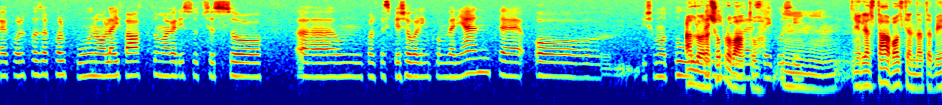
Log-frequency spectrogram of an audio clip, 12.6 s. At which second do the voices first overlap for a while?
9.1 s

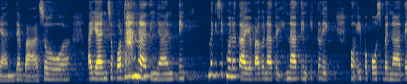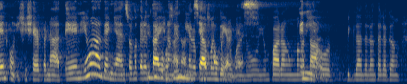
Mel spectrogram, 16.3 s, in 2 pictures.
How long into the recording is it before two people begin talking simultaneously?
11.1 s

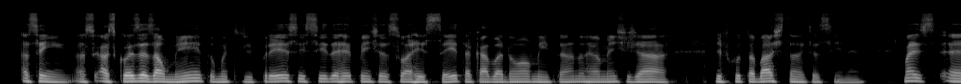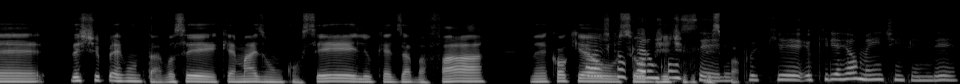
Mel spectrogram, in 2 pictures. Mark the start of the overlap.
15.5 s

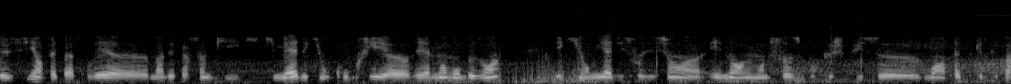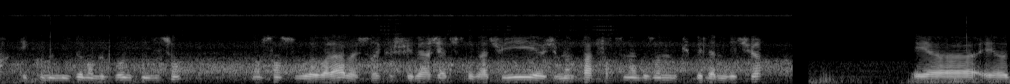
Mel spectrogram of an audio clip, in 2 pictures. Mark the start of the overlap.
none

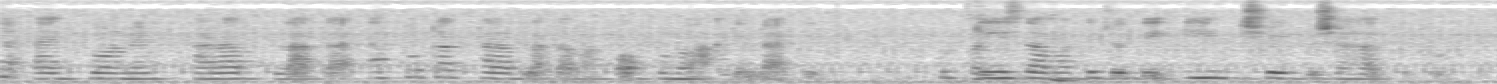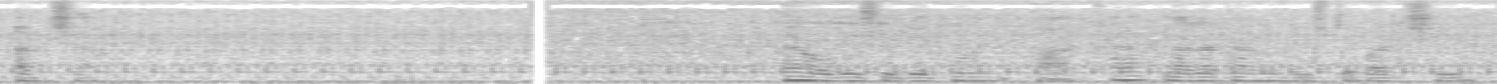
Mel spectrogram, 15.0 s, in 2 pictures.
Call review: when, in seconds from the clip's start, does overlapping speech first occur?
none

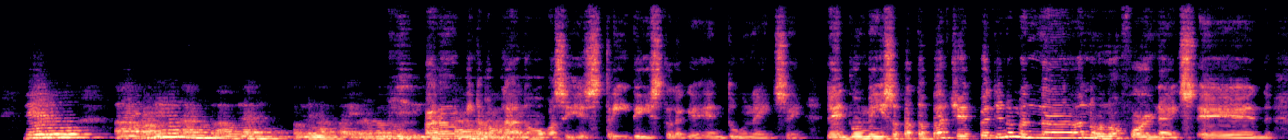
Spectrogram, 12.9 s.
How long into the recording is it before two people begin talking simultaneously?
3.9 s

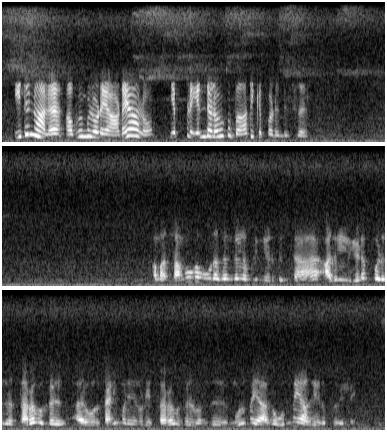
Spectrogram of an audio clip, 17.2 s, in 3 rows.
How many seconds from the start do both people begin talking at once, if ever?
none

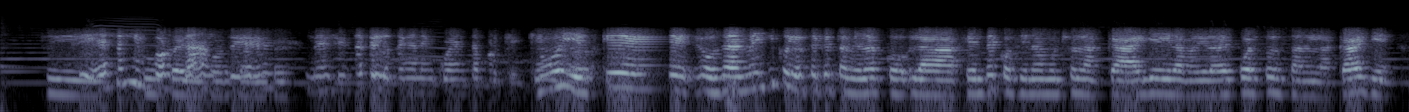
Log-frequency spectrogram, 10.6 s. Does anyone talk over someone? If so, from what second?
0.5 s

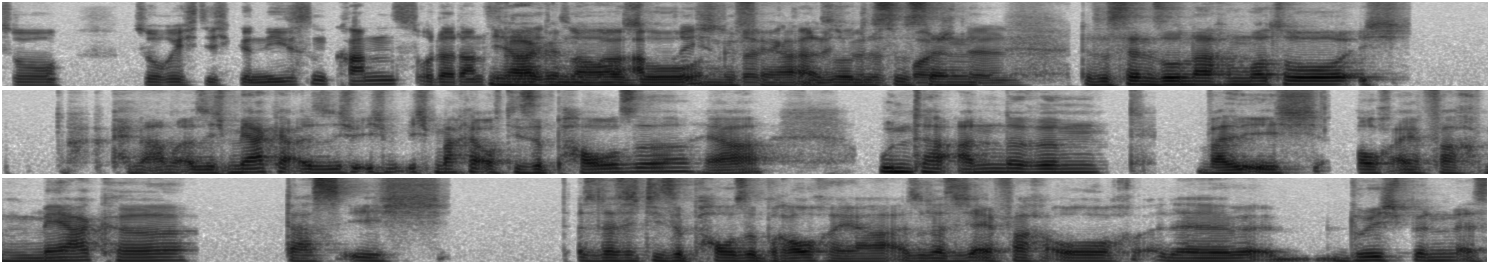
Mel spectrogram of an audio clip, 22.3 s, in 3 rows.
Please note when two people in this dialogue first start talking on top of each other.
2.4 s

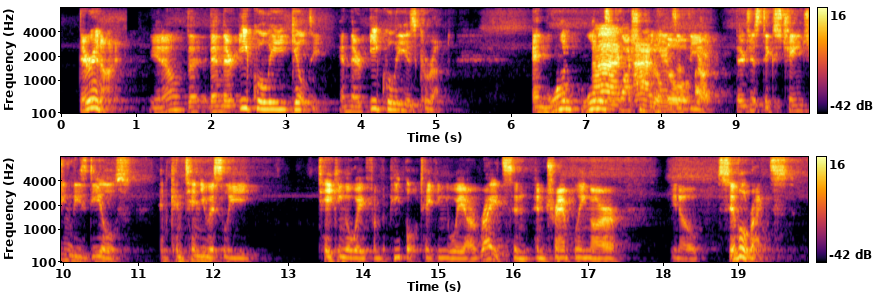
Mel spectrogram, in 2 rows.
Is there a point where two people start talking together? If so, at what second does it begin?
7.1 s

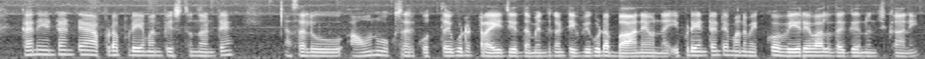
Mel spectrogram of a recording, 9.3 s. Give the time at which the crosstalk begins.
none

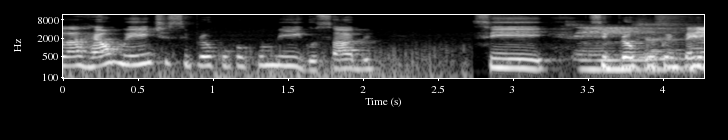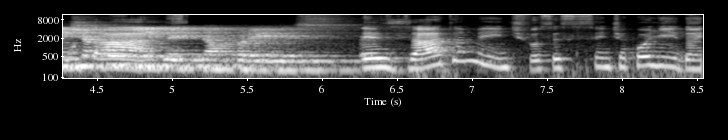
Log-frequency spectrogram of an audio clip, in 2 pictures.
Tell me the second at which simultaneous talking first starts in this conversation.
3.5 s

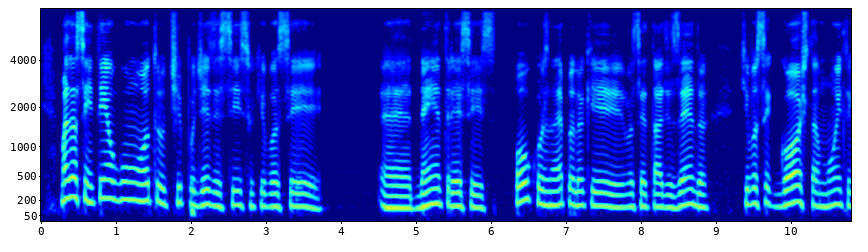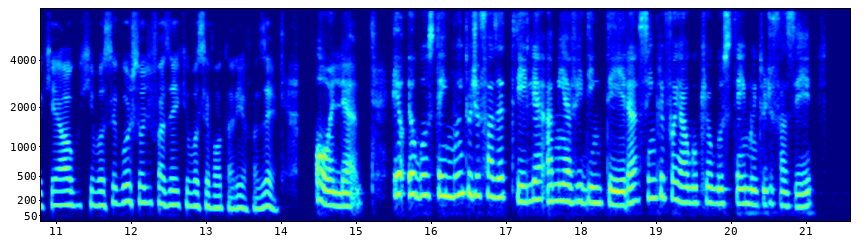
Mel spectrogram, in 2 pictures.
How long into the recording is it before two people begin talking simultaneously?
none

